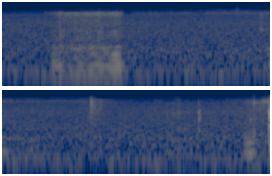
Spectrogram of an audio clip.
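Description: A single short rumbling snore from a sleeping dog, then quiet room noise; ordinary snoring.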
